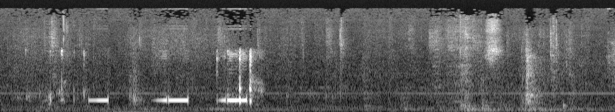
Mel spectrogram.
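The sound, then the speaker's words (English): Three short touch-tone dialing beeps sound in quick succession, each a steady electronic tone, followed by soft rustling and handling noise over a faint steady hum. No one speaks. “Let's get back to the phone lines.”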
